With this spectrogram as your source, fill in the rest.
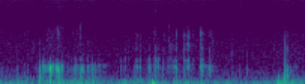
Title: stomach noises from drinking water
